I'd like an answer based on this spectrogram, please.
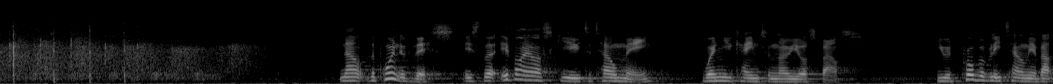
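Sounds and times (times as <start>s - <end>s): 
audience applause: 0.0s - 2.6s
speech: 3.4s - 8.6s, 9.4s - 10.5s.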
